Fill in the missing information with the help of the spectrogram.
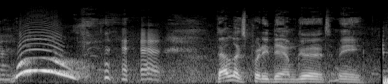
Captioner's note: laughs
